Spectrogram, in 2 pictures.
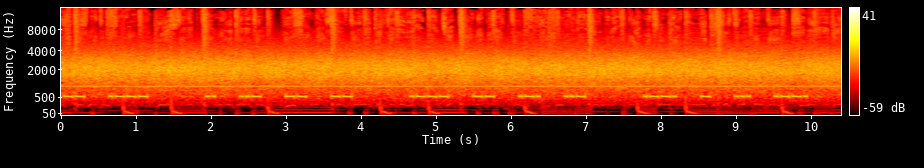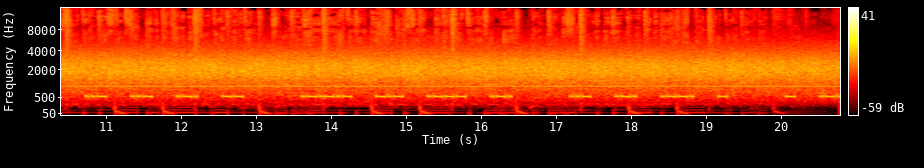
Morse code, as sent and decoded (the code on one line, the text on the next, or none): … / .. ..- -- -- / .--- -- .-. ..- / .--. - ... .--. / ..- ..- .-. -- / .-.-.- -.- .--- .-. / ..- .-. .--. - / …
… IUMM JMRU PTSP UURM .KJR URPT …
